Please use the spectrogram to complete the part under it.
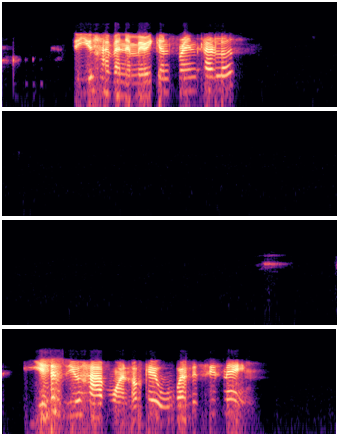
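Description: A young woman speaks clearly into a microphone, heard through an online call.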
